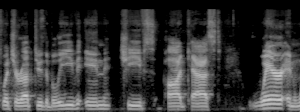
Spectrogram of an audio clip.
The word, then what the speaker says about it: Bleav: The Believe in Chiefs podcast, if you just, you know, it's a kind of an odd spelling, B-L-E-A-V, but it is pronounced Believe.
